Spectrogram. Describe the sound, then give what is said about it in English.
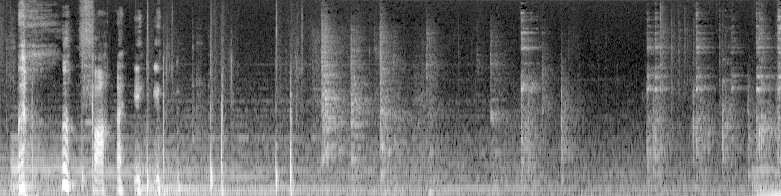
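Dishes and cutlery clink and clatter as dishes are washed, a rapid flurry of knocks at first that thins into scattered taps, with someone's low steady humming while working running underneath. “Here, come help me do the dishes.”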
